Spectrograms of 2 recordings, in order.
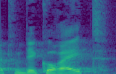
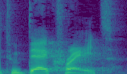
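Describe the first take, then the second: First: "decorate" as day-ko-RATE, rising at the end; French-style mispronunciation. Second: "decorate" as DEK-rate, stressed first, falling; correct English pronunciation. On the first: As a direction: say "decorate" the French way, full O, no first-syllable stress. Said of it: "Donc c'est pas to decorate". (« decorate » prononcé à la française, dé-ko-reït) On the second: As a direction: hit DEK and swallow the O in "decorate". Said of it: "non, c'est to decorate". (« decorate » à l'anglaise, accent sur DEK) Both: Shown as a demonstration.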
